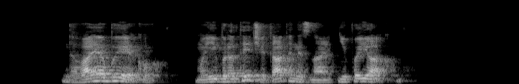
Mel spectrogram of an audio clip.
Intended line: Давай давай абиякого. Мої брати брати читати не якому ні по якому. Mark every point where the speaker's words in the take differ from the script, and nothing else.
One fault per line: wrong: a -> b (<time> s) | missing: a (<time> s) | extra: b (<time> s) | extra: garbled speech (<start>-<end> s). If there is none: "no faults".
missing: давай (1.0 s)
missing: брати (2.5 s)
wrong: якому -> знають (3.0 s)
